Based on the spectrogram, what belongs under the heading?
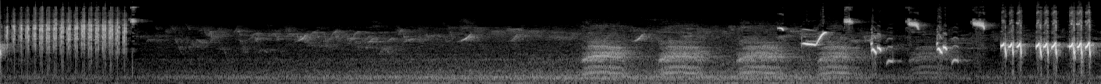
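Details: Early morning birds: a brief hissing burst opens, then quiet, then harsh, layered harmonic calls repeated in short bursts, followed by sharp rising chirps and a rapid run of high ticking notes near the end.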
